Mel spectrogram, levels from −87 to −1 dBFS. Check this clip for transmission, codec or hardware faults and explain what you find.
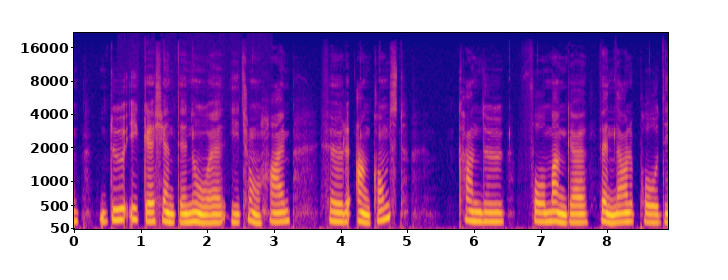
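One fault shows up in this speech clip: a stretch of grainy, signal-dependent distortion consistent with low bit depth without dither.

From 0.65 s to 2.98 s, the speech takes on a rough, gritty edge, with error sitting roughly 45 dB below the sound. The likely cause is samples truncated to only a few bits without dither, which fits a 9-bit signal. Each sample is forced onto a coarse step, so the error tracks the waveform. Unlike steady added hiss, this grain rises and falls with the speech rather than persisting as a constant noise floor.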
